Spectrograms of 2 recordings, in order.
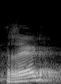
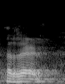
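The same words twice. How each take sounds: First: The vowel is short, like 'red'. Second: The same.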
